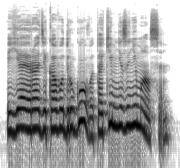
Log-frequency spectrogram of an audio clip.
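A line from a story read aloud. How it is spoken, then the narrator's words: Lazy reply. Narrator (Russian): Лениво ответил он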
